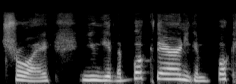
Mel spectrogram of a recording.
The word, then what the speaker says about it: Treu: It's T R EU, but pronounced Troy.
